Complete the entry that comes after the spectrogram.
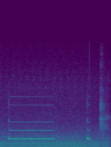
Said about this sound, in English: that's that loud beep, isn't it?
